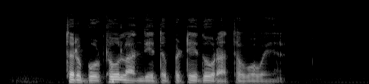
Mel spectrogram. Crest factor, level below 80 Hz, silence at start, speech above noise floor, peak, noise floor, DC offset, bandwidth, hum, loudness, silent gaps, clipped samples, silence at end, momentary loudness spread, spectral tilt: 22 dB; -52 dBFS; 0.65 s; 45 dB; -6 dBFS; -71 dBFS; under 0.1%; 10 kHz; none; -26 LUFS; none; under 0.1%; 0.9 s; 12 LU; -7 dB/octave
